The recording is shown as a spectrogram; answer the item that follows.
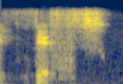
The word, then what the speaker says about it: fifths: want to point out when you say fifths it is perfectly okay to not pronounce the middle uh F here all right you don't have to to pronounce it so you can say fifths fifths it's very difficult to pronounce this F so we just don't bother all right English speakers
